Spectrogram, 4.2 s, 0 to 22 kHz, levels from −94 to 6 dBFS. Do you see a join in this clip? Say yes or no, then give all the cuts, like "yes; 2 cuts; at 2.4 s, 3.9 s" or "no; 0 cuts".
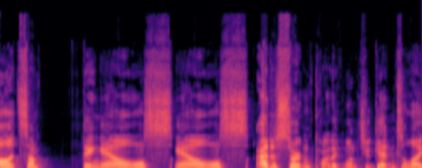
yes; 1 cut; at 1.7 s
